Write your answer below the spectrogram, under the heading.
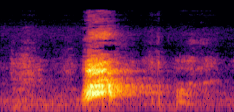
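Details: A single short, hoarse bark from Cherry, a dog tending kittens, "talking" back when prompted, with faint low murmuring around it.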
